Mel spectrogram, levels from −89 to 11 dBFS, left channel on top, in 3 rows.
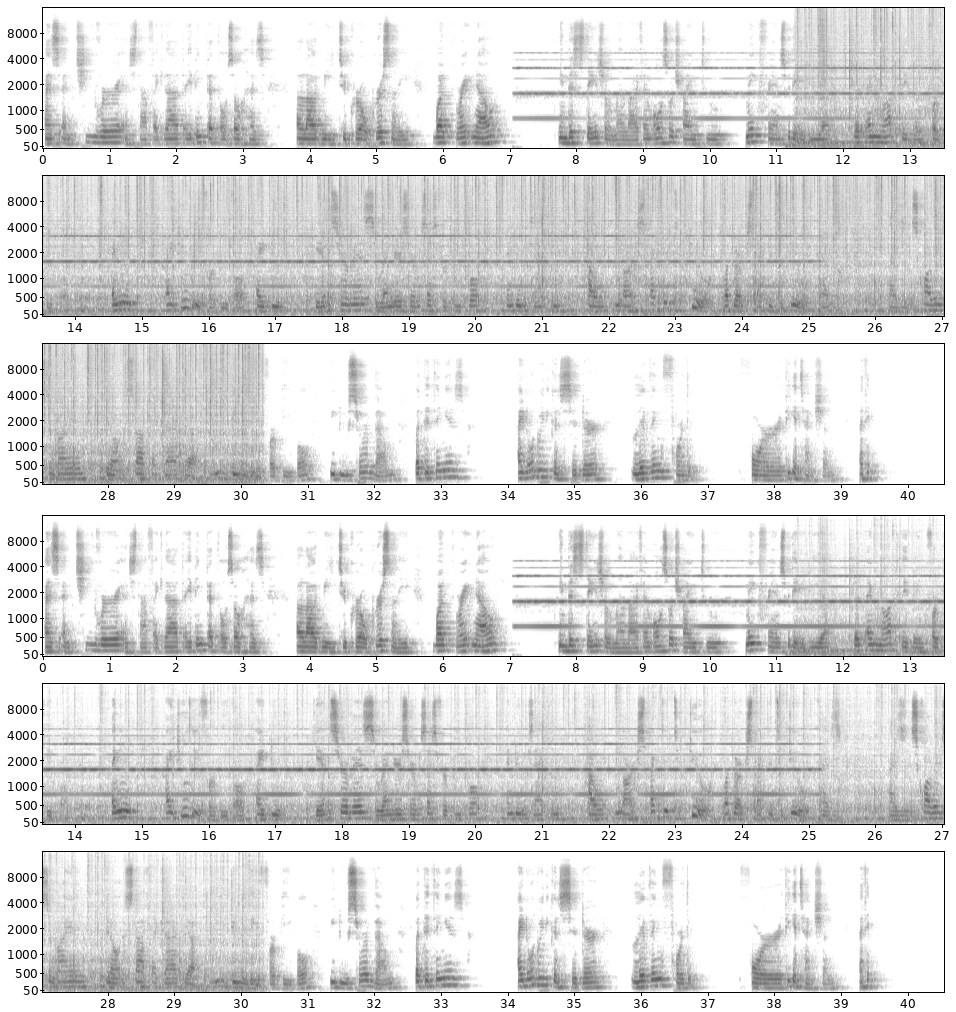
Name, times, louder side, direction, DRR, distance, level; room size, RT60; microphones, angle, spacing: voice 1, 0.0-3.3 3.8-5.5 5.8-6.8 7.7-10.2 10.5-11.8 12.1-13.9 14.5-14.9 15.3-17.1 17.6-20.0 20.5-21.3 21.6-25.5 26.2-27.7 28.0-31.0 31.3-32.3 32.6-33.3 34.1-35.4 35.8-36.8 37.7-38.9 39.3-39.4, right 2 dB, 55° right, 3 dB, 2.0 m, -36 dB
sound 1, 7.0-25.2, right 6 dB, 40° right, 1.5 m, -38 dB
sound 2, 11.3-30.4, left 4 dB, 50° left, 0.9 m, -42 dB
27.5 x 11.0 x 2.6 m, 0.40 s
head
